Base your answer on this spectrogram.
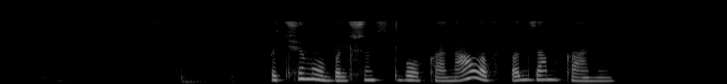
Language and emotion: Russian, neutral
